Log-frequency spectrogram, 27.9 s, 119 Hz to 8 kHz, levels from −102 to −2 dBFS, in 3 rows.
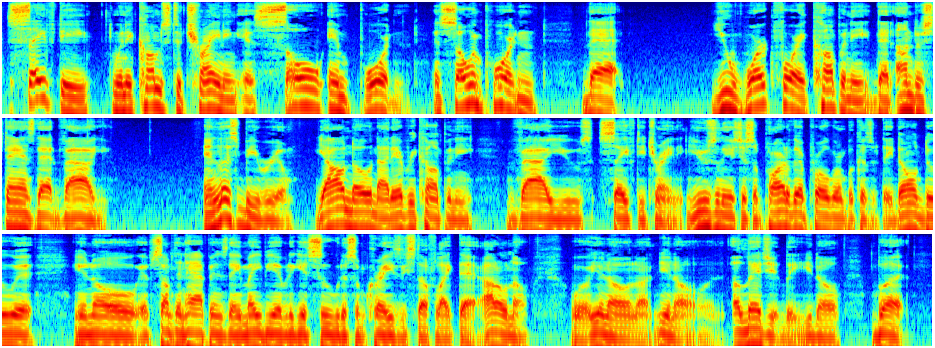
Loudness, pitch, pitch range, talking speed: -17 LUFS, 105 Hz, 95-125 Hz, 170 wpm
